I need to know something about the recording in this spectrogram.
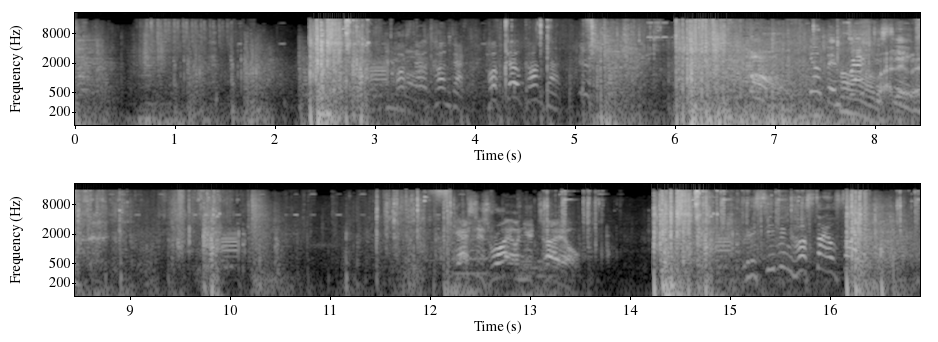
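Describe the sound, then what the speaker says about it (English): Bursts of heavy gunfire in Warzone, some loud and close, come in separate bursts with short gaps between them, with people talking over much of it. "Taking heavy fire here"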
